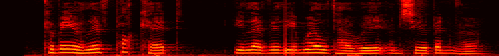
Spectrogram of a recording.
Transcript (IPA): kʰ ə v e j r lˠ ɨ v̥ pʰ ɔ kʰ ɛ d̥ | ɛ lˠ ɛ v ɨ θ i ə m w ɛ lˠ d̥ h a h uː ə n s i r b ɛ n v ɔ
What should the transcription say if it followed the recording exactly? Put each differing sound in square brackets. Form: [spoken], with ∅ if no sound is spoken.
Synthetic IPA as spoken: kʰ ə v e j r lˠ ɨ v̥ pʰ ɔ kʰ ɛ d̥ | [i] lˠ ɛ v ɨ [ð] i ə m w ɛ lˠ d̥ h a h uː ə n s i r b ɛ n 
